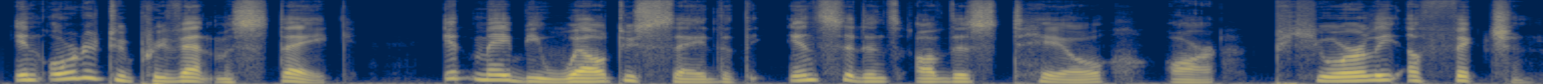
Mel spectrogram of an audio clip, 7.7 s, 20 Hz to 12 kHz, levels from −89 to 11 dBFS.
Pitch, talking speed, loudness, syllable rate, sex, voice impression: 150 Hz, 165 wpm, -18 LUFS, 4.7 syllables/s, male, masculine, middle-aged, tensed, slightly powerful, clear, raspy, cool, intellectual, slightly mature, friendly, wild, lively, strict, slightly sharp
